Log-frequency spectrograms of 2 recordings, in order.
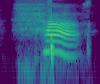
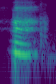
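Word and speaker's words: ح: Okay, now with this, I want you to really make the sound from the middle of your throat. Ha. Ha.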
